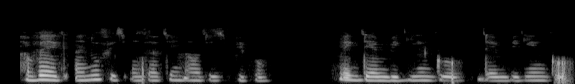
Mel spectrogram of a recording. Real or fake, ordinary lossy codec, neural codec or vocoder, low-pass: real; AAC, 24 kbps; none; 5.4 kHz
